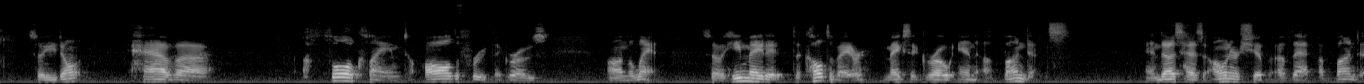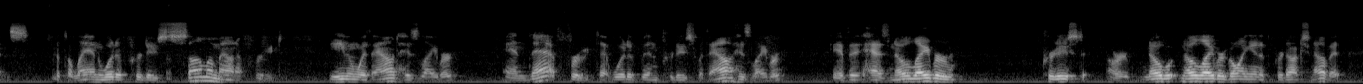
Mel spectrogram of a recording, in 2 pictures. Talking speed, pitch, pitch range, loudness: 165 wpm, 110 Hz, 95-125 Hz, -26 LUFS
